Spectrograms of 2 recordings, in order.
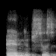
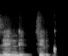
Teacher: ellipsiz sözündə vurğu ilk hecaya, elliptik sözündə vurğu sonuncu hecaya düşür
